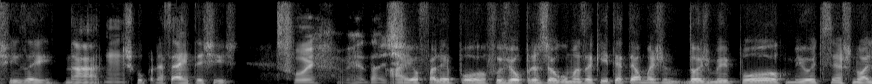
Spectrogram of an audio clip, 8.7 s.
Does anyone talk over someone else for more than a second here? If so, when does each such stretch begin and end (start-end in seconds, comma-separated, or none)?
none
